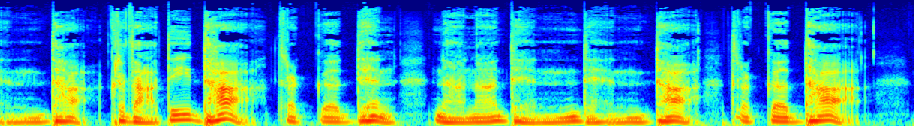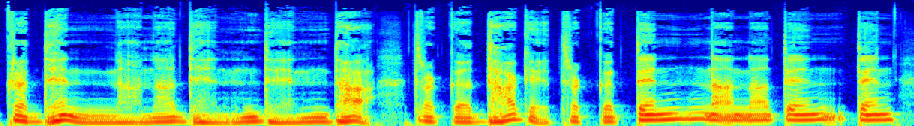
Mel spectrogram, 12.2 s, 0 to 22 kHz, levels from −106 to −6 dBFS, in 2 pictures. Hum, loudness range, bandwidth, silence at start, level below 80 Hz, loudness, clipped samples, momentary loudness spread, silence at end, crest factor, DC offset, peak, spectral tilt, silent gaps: none; 2 LU; 17.5 kHz; 0 s; -42 dBFS; -27 LUFS; under 0.1%; 8 LU; 0.1 s; 20 dB; under 0.1%; -6 dBFS; -6 dB/octave; none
